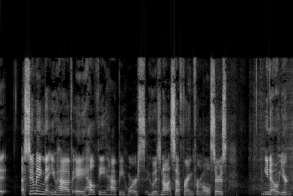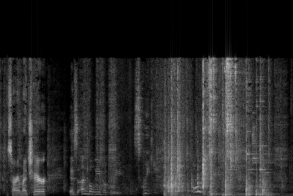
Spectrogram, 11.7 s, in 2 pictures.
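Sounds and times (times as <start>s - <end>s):
speech: 0.0s - 10.3s
shelf knocked over and statue breaking: 9.1s - 11.7s.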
